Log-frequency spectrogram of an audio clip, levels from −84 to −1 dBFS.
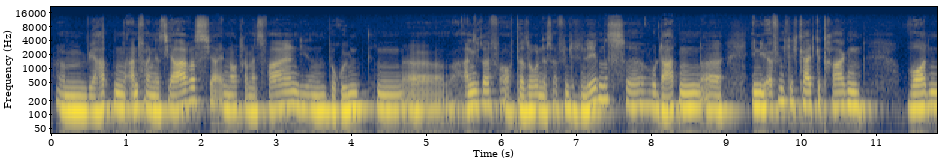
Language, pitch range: German, 130-155 Hz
